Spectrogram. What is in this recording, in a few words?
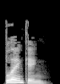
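"blanking", British English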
